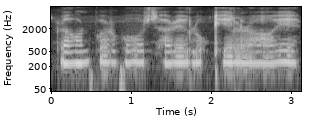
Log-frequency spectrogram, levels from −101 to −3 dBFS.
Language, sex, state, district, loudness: Hindi, female, Arunachal Pradesh, Lower Dibang Valley, -24 LUFS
